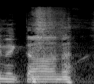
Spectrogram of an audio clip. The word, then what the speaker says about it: McDonagh: Every time I hear them say JD McDonagh, I say it like the Beatles song Lady Madonna, but it's JD McDonagh.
